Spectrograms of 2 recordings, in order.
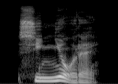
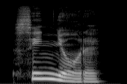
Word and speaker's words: signore: The combination GN is pronounced gn. Signore. Ingegnere. – Signore.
